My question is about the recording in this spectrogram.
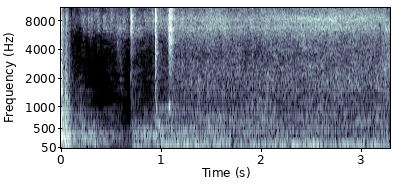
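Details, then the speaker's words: Whirlpool dryer model WED4815EW1 after belt and drum bearing replacement, first run after reassembly: steady low rumble of the drum turning evenly with no squeal, thump or scrape; normal drum rotation. "Oh, it sounds like it's doing things. Oh, it's rotating. Very nice."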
